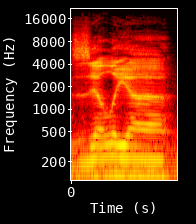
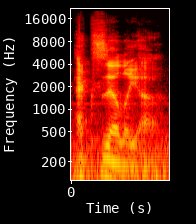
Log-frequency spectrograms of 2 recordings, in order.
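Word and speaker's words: Xillia: vesperia and the and zillia or sorry exilia i'm trying to pronounce them properly these days axilla 1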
